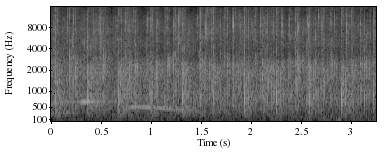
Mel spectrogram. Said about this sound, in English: And I know we don't take clap breaks in our house, but I wish you'd clap your hands right now in your house right now.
